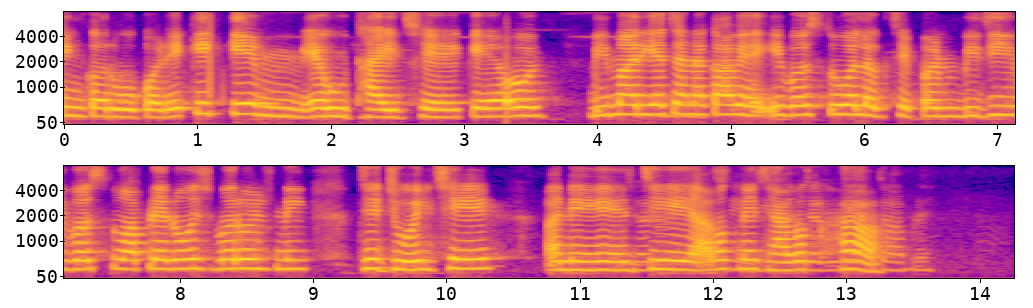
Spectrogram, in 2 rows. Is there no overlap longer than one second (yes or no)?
yes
